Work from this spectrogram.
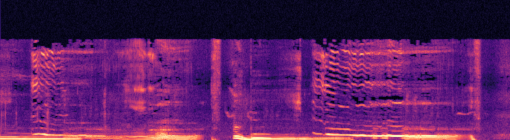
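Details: Patterdale Terrier singing: long wavering howls with sliding pitch, broken into several drawn-out phrases with short gaps, some rising then falling sharply, ending in a falling whine.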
